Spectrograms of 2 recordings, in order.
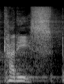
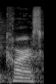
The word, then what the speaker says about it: charis: The Greek word that's translated favor here is the word um, It's, it's, pronounced "karis," but I'm going to say charis because I'm a Westerner and I don't want to sound uh, weird. So, "karis," charis, "karis."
